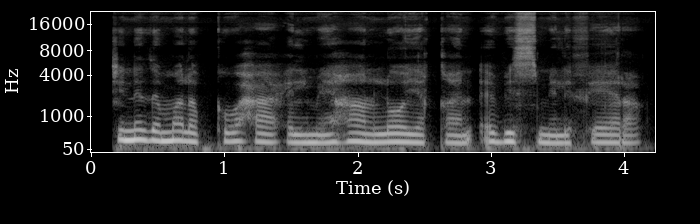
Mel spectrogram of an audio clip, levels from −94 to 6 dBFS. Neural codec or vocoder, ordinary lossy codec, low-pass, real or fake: none; none; none; real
